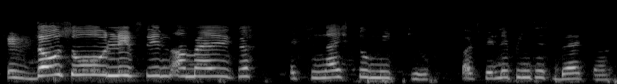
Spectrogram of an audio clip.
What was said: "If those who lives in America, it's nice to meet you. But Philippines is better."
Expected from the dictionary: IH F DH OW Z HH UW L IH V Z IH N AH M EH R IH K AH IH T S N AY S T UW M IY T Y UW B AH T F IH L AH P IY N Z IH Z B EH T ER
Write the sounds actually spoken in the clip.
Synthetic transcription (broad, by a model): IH F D OW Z HH UW L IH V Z IH N AH M EH R IH K AH IH T S N AY S T UW M IY T Y UW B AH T F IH L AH P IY N S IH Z B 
